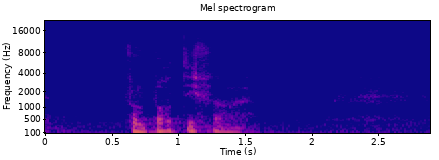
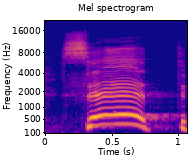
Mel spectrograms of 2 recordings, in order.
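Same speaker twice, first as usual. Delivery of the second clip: high, loud cry for attention; calling out; 9 semitones higher, 7 dB louder than usual. Retold or imitated. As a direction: call the servants sharply. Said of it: "rief sie".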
